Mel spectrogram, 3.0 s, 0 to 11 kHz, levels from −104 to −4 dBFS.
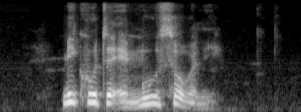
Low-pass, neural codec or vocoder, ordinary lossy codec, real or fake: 9.9 kHz; vocoder, 22.05 kHz, 80 mel bands, WaveNeXt; Opus, 32 kbps; fake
